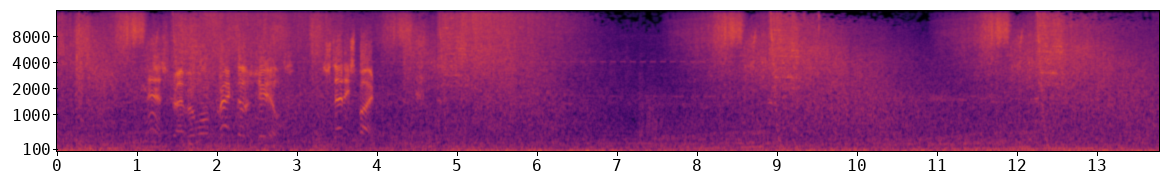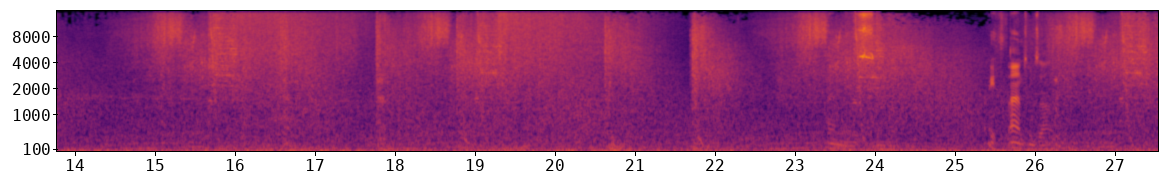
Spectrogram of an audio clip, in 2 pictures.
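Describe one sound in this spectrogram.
A heavy gun fires in rapid bursts with loud booms.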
